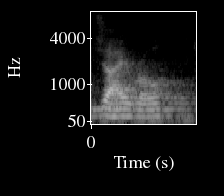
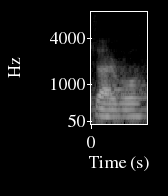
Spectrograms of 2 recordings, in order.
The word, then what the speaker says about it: gyro: to it's called a gyro in music it's a soft G gyro gyro not like what's a Greek food so this is a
